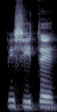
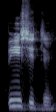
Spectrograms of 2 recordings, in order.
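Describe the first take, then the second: First: The stress is on the second syllable. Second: The stress is on the first syllable. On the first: The speaker calls it wrong. "ऐसे बोलेंगे" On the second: The speaker calls it right. "लेकिन क्या है"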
